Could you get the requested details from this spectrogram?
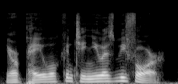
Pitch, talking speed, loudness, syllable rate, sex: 120 Hz, 200 wpm, -15 LUFS, 6.3 syllables/s, male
